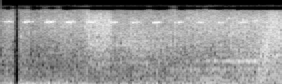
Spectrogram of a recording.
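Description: Subway train running through a tunnel: a steady low rumble, with a hissing rush of noise that builds from about half a second in.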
